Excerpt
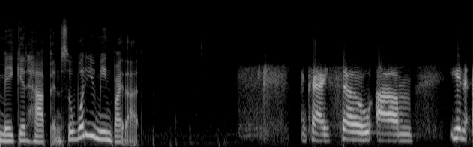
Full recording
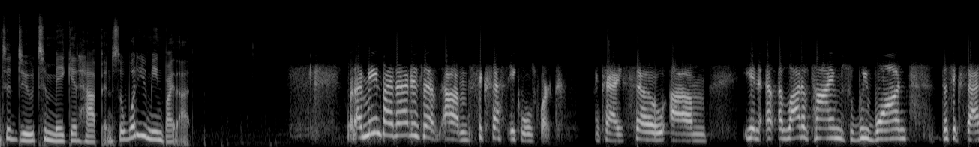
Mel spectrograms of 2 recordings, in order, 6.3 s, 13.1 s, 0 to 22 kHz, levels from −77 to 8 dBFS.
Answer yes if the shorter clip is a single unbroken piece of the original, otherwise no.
no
